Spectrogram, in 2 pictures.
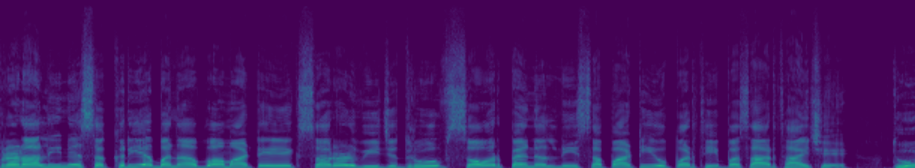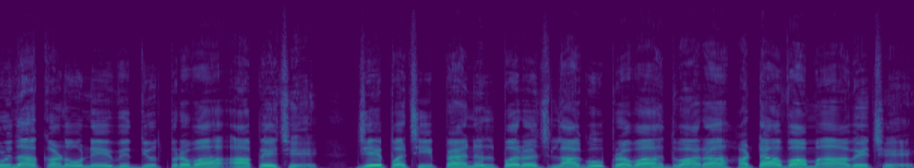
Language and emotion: Gujarati, neutral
